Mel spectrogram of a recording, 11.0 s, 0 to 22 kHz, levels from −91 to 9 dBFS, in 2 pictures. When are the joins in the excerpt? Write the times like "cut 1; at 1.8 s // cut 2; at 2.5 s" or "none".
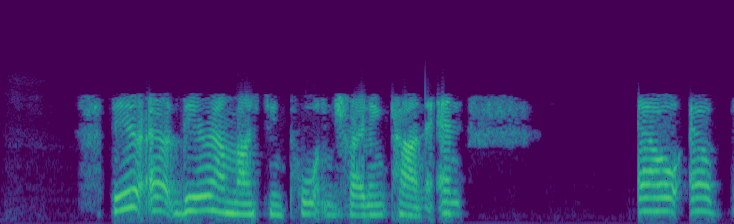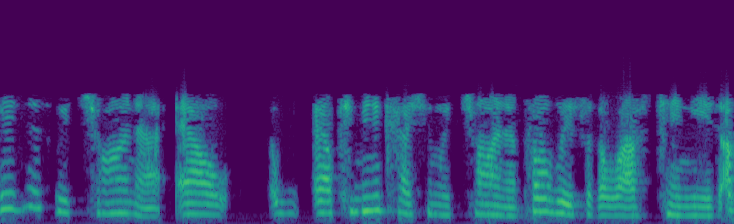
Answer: none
